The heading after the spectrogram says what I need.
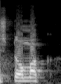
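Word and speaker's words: stomach: वैसे ही स्टमक आखरी में सी एस तो है लेकिन इसका उच्चारण चयन हो के क हो रहा है। स्टमक हम बोल रहे हैं।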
